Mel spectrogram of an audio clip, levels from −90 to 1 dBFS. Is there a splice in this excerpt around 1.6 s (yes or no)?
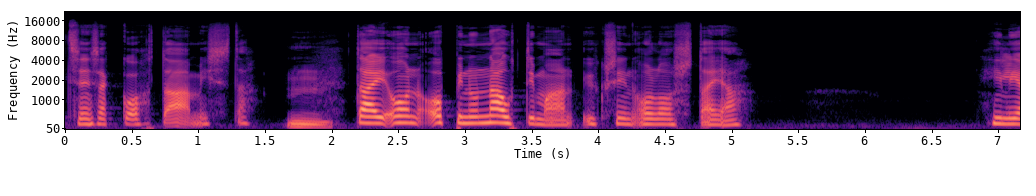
no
